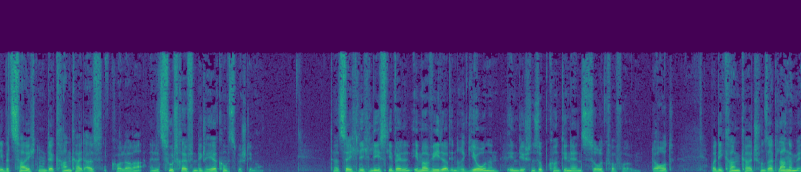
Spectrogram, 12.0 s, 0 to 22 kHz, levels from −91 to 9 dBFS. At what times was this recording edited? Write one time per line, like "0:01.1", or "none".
0:01.7
0:02.1
0:03.0
0:05.8
0:06.7
0:07.6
